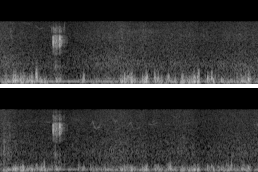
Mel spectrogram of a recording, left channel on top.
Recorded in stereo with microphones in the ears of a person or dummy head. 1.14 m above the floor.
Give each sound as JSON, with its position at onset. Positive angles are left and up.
{"t": 0.1, "sound": "a camera shutter", "side_deg": 0}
